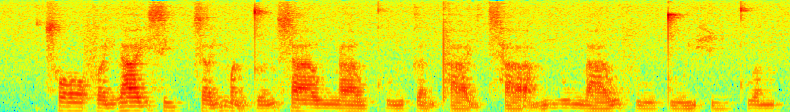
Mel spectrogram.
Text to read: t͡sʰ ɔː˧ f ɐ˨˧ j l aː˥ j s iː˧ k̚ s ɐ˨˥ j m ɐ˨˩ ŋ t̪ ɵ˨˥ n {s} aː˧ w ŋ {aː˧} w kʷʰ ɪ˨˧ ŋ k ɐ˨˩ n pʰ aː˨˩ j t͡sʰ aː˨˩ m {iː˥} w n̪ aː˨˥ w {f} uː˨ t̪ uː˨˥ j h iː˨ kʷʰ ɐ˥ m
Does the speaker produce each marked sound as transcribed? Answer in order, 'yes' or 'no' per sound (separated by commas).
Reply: yes, no, no, yes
